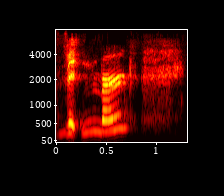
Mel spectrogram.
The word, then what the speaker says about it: Wittenberg: of wittenberg in germany now remember we're talking about germany so they pronounce their w's like these so he taught a scripture at the university of wittenberg and he was concerned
